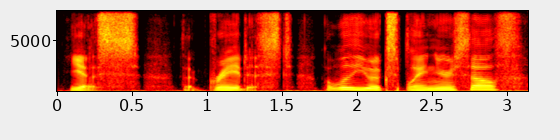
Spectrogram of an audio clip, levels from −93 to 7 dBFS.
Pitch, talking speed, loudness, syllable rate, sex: 150 Hz, 155 wpm, -18 LUFS, 4.4 syllables/s, male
